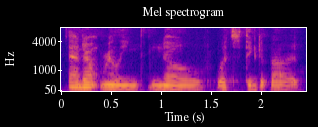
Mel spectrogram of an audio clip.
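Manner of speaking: normal talking voice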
